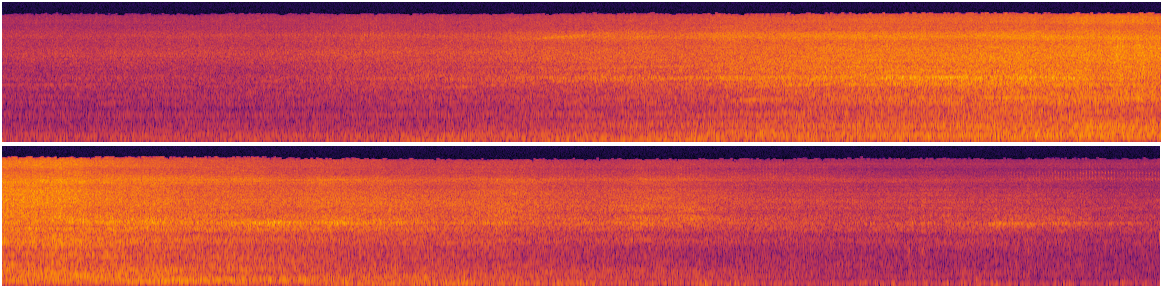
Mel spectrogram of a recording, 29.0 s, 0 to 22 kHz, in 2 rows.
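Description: DB Class 628 diesel multiple unit passing close by: diesel engine running and wheels rolling over the rails. It grows steadily louder to a peak about halfway through, then fades as the railcar moves away.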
